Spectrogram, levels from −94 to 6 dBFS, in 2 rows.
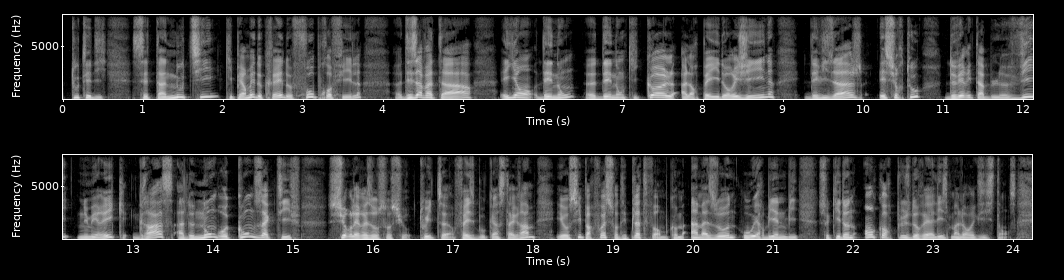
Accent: French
